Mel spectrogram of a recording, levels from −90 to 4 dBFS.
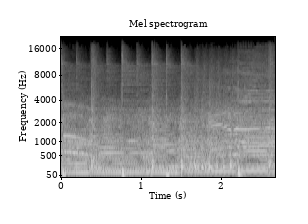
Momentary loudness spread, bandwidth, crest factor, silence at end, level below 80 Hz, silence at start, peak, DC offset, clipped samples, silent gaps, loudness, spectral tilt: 3 LU; 18 kHz; 14 dB; 0 s; -30 dBFS; 0 s; -4 dBFS; under 0.1%; under 0.1%; none; -19 LUFS; -5.5 dB/octave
